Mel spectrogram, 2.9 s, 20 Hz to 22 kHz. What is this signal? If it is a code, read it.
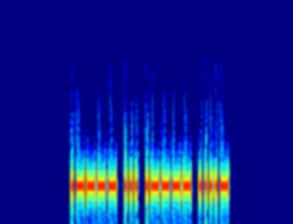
Morse code, heard as a keyed tone, about 44 wpm, 700 Hz. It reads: 1S14
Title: Four Challenging Letter-Number Combinations 45wpm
